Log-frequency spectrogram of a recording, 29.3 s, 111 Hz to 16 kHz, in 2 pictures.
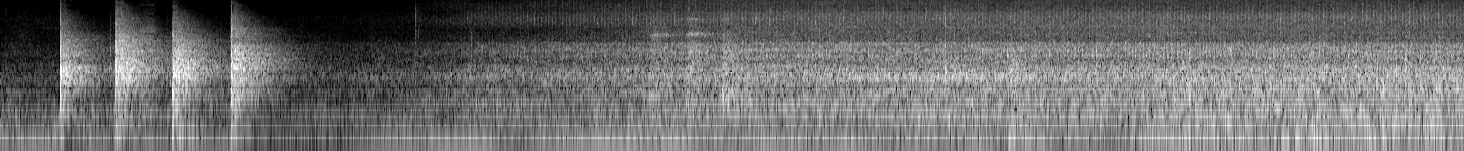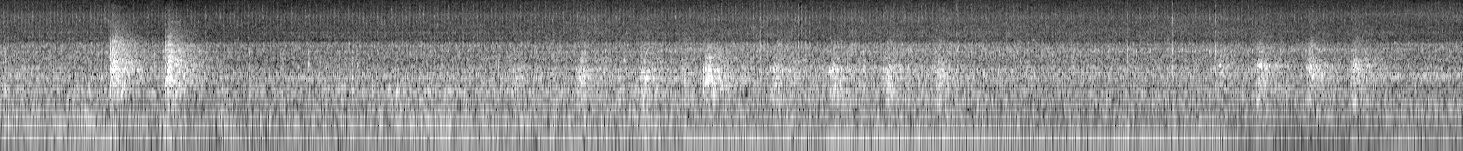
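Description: Renault Scenic's 1.6-litre K4M four-cylinder 16-valve petrol engine idling steadily, heard close up at the open engine bay. It grows louder over the first few seconds as the microphone nears it. Four sharp knocks come in quick succession about a second in, a pair of knocks comes in the middle, and there are small clicks near the end.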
